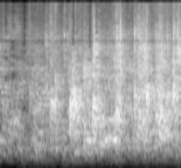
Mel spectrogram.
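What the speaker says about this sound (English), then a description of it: "Once again, everybody, please clap for these kids." Sustained applause from an audience at a Ramadan event after a children's performance, a dense wash of clapping that swells slightly and continues steadily throughout.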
